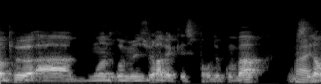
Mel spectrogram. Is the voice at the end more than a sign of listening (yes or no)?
no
